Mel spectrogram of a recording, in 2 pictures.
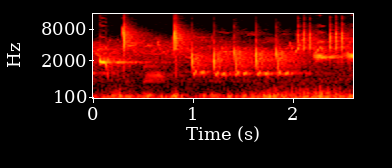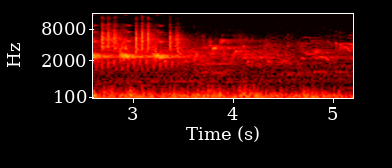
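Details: Thrush nightingale in song, delivered in unhurried strophes with pauses. A few sharp notes come first, then a row of evenly spaced pulses and a trilled, rattling series that fades into faint background noise.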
